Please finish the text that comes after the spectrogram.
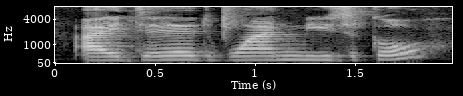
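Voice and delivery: ordinary talk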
